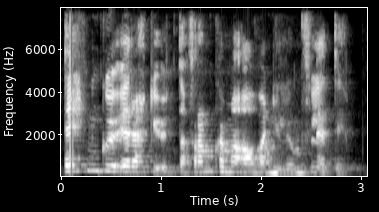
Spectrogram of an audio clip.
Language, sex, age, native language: Icelandic, female, 30-39, Icelandic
